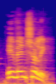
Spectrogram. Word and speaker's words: eventually: dans les commentaires eventually tout d'abord voyons la prononciation ici vous avez le mot event ensuite vous avez le tew qui se prend ce que le à qui se prononcent eux et enfin vous avez lit et tout ça ça donne et venture y est tout comme le moa tueries dont on avait parlé en avril les anglais diront le mot vite et ne prononceront pas le ou ce qui va donner evento lit très bien passons à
